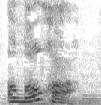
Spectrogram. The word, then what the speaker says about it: aloha: Aloha.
